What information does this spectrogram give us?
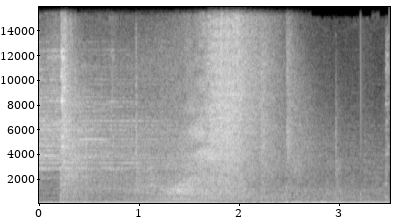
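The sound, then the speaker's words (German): A racer's car roars at over 100 km/h through the Munich city centre with a loud, sustained engine rumble and a rising whoosh as it races past, the revving swelling and fading over a few seconds. “Jetzt aber geht es mit über 100 km/h durch die Innenstadt.”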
